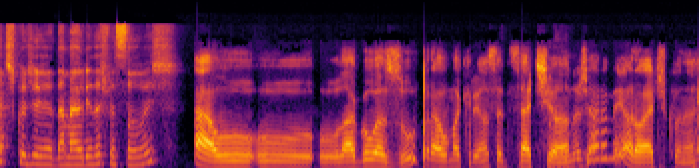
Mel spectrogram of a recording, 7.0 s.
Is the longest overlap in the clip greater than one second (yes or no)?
no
